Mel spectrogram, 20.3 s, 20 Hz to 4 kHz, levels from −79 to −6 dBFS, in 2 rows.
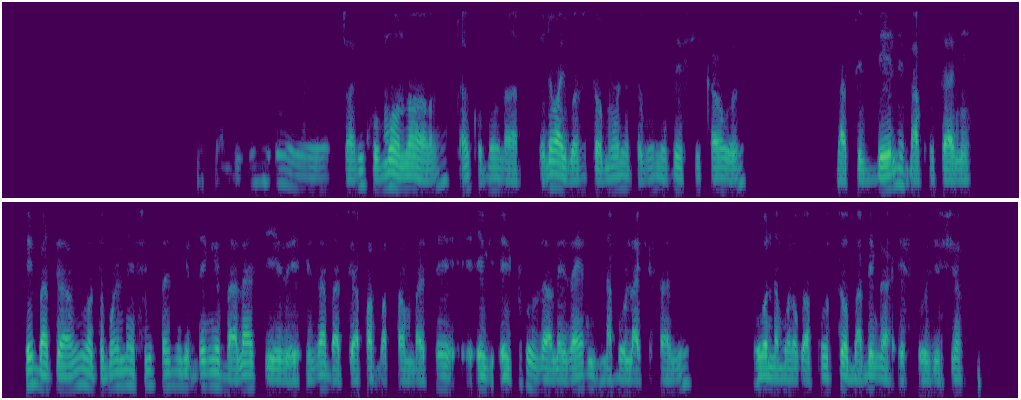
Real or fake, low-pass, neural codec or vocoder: fake; 3.6 kHz; codec, 16 kHz, 16 kbps, FreqCodec, smaller model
